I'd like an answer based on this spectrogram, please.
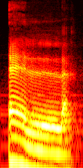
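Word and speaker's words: elles: troisè personne du pluriel est elle même chose que pour le masculin la S finale ne se prononce pas voilà pour les pronoms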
